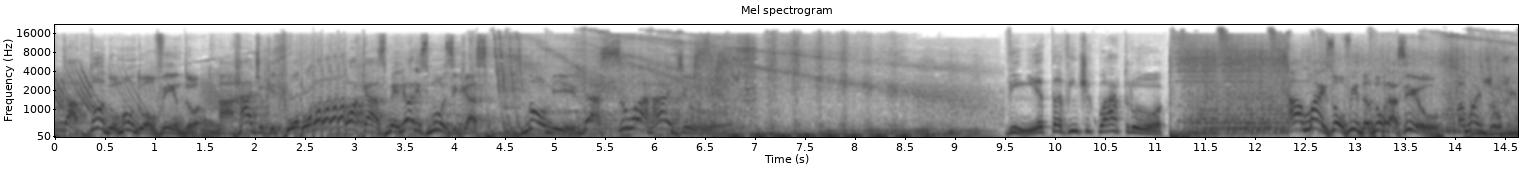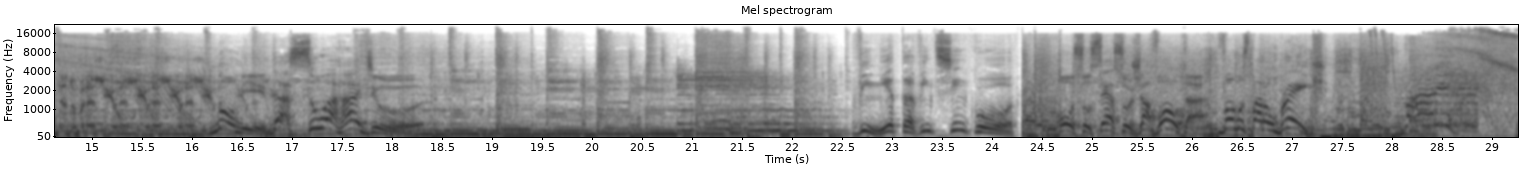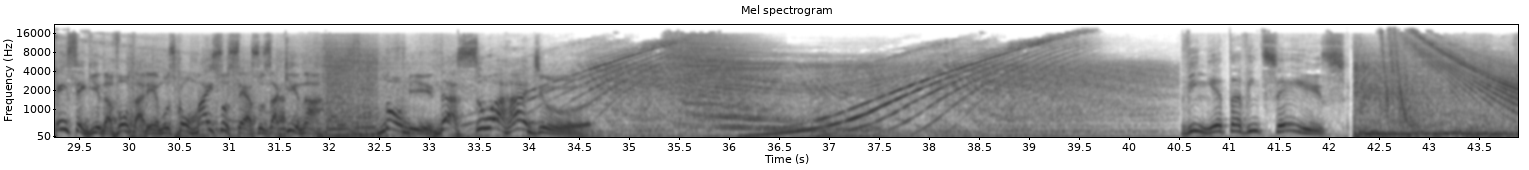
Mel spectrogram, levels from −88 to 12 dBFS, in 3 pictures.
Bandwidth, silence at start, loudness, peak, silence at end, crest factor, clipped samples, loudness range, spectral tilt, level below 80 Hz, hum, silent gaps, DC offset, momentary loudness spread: over 20 kHz; 0 s; -9 LUFS; 0 dBFS; 0 s; 10 dB; under 0.1%; 3 LU; -4 dB/octave; -22 dBFS; none; none; under 0.1%; 5 LU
